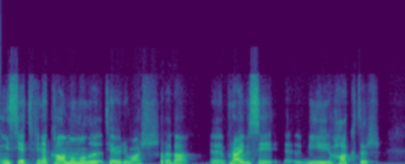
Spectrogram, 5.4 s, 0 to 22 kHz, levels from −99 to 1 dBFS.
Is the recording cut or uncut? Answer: cut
